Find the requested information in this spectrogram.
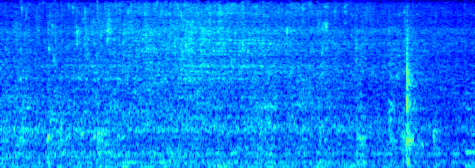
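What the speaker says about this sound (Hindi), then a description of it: "अब इसमें दूध डाल रही है इसमें" Milk pours steadily into a pot of cooking zarda, a sweet rice dish, making a continuous hissing, bubbling wash with one small clink near the end, and no talking over it.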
